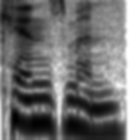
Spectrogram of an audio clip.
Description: Prononciation du mot kinsman en anglais (fichier audio)
Prononciation du mot : kinsman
